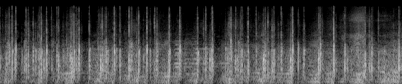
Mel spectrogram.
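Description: Small outdoor crowd applauding, many overlapping hand claps.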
